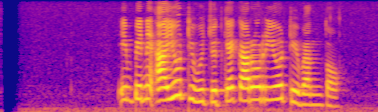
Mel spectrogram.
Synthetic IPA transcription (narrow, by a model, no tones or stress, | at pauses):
ʔimpineʔajud̪̥i̤wud̥ʒ̥ṳt̪̚kekaɾoɾioɖ̥e̤want̪ɔ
